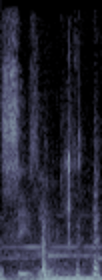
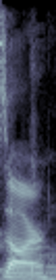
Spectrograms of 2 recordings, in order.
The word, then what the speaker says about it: Czar: And she's the Caesar. It's okay. Obviously, eloping would have won, Is that so how you it's can just give me pronounced? the I thought it was point. Czar. Oh. It's Czar.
